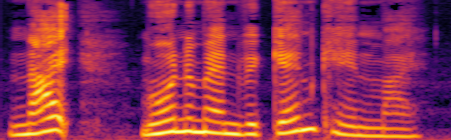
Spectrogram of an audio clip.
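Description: A clever young girl speaks quickly and defiantly, her voice lifting higher than the teller's own, as a woman reading the story puts her on. The recording is close and dry. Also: expressive, dry recording, lightly acted. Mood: refusing. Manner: quick, defiant, sometimes calling out.

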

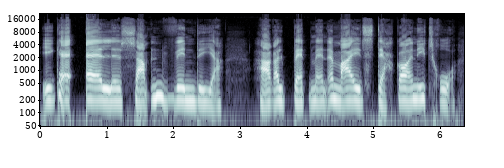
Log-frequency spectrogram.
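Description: Woman doing a slow, gloating male bat villain. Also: lowish voice, steady tone, a bit bright, smooth, dry recording, studio quality, lightly acted. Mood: menacing. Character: menacing male villain who commands bats.

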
